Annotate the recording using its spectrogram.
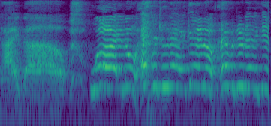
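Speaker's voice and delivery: high, pleading scolding; crying mother. Retold or imitated. Mother to child who walked home, tearful pleading. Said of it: "she just crying even more".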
